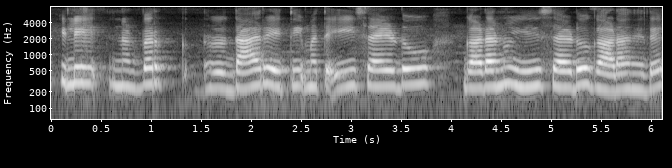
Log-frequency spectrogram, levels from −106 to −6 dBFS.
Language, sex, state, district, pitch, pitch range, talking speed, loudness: Kannada, male, Karnataka, Bijapur, 255 Hz, 240-275 Hz, 125 wpm, -21 LUFS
